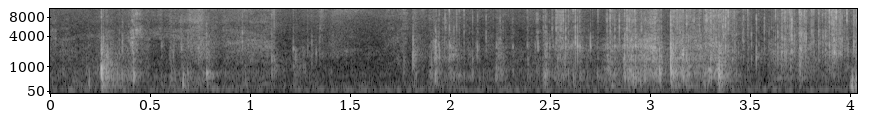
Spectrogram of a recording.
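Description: Plastic bag wrapped around a handheld radio crinkling as the radio is lifted out of its cardboard box, with small taps and scrapes of the packaging; the crinkling gets busier toward the end.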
